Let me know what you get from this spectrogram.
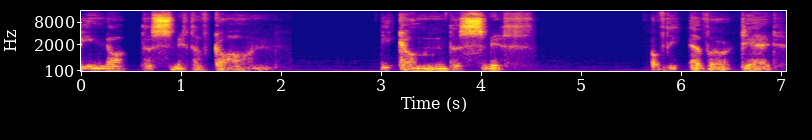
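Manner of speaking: hushed whispering voice. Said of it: "the rattling of bones and a whispering".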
